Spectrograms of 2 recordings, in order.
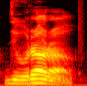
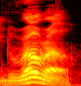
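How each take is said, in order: First: The name is said in a Japanese-style way. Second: The name is said in an English way. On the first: This is the original name of the anime. "the anime is called Dororo, right?" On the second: This is how it is naturally said in English. "I'm just going back to say Dororo, right? Because that's English"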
